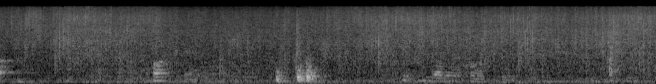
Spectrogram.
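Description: Steady sizzling of oiled flatbread dough and bacon-wrapped rolls frying on a steel fire plate set around a wood fire.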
